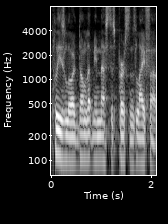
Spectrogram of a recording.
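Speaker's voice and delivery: quick, quiet muttering under breath. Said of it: "I'm saying all of that very quickly under my breath".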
